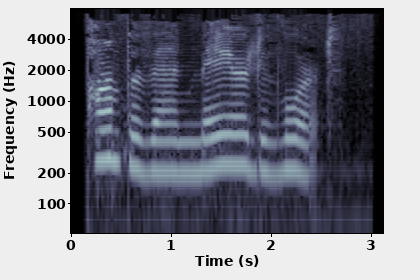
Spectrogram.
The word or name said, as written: Pompe van Meerdervoort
